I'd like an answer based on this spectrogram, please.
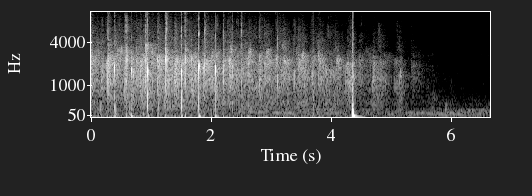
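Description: Audience applauding, the clapping dying away about five seconds in. A single loud thump sounds about four seconds in.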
